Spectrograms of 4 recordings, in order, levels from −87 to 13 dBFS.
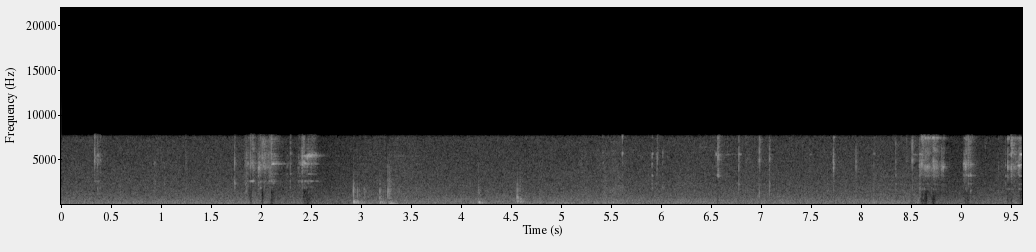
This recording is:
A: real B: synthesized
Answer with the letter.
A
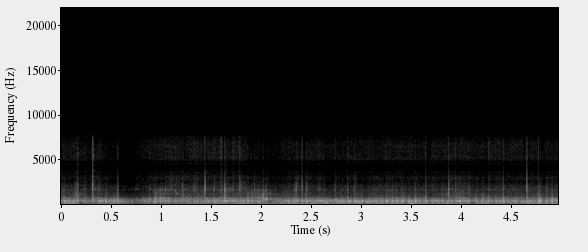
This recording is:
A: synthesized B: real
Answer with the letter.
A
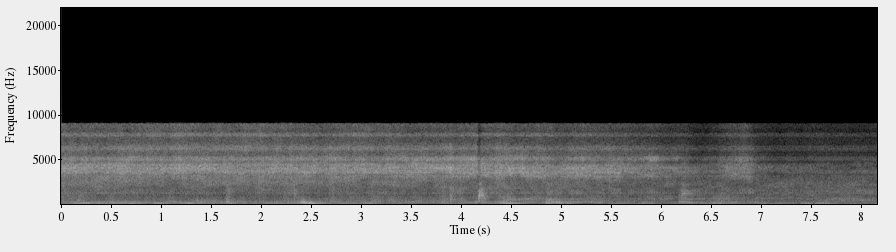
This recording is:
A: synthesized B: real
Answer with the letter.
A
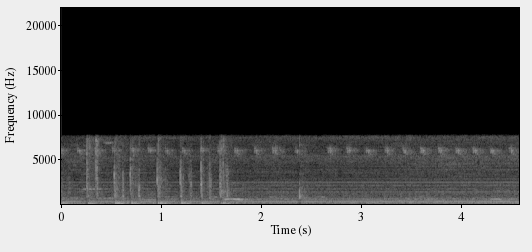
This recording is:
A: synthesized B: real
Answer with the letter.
B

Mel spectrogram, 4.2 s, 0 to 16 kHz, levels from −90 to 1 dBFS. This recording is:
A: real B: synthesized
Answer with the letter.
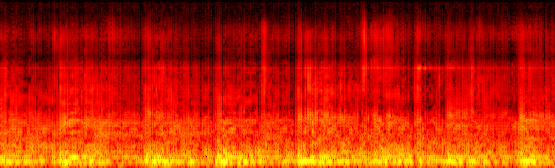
B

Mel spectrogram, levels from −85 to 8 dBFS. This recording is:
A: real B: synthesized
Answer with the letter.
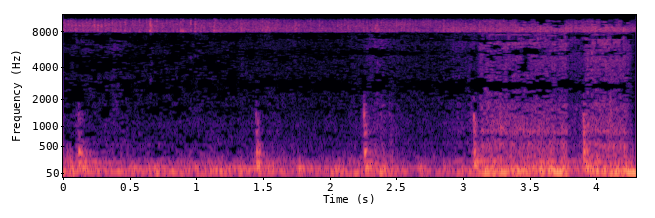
A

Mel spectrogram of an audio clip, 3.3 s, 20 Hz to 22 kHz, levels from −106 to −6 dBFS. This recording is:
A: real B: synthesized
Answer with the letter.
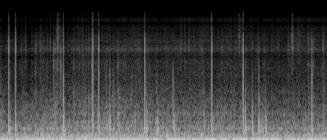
B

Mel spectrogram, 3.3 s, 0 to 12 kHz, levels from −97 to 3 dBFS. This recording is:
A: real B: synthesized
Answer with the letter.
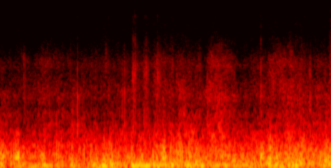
A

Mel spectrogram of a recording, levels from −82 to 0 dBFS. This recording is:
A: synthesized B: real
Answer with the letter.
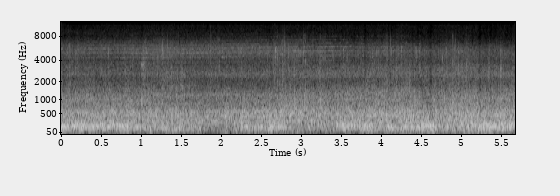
B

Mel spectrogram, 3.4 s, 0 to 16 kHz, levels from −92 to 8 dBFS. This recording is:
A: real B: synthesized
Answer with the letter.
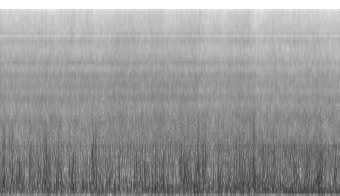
B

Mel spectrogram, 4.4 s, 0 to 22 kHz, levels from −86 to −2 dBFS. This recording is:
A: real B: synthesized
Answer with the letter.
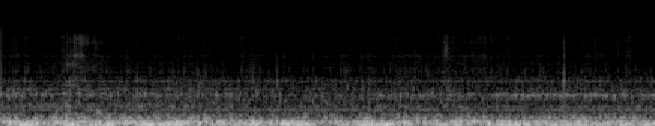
B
